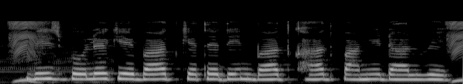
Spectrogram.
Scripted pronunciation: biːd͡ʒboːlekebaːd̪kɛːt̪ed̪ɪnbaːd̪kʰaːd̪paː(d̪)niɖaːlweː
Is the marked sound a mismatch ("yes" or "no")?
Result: yes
